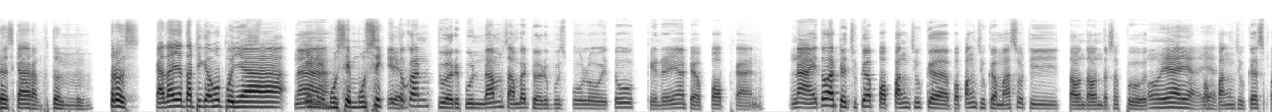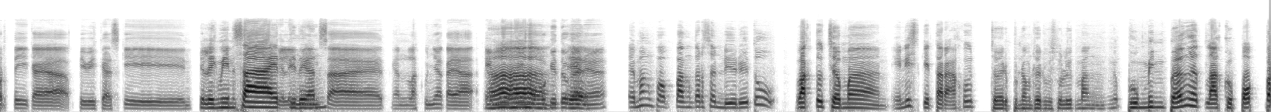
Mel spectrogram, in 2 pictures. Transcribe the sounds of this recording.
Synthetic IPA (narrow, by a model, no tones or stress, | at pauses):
dasə̥kaɾaŋbə̥t̪ʊlbət̪ʊlt̪əɾʊs | kat̪aɲat̪adiɡaʔmupuɲanainimusɪmːusɪk̚it̪ukand̥uaɾib̥unamsampɛd̥uaɾibusə̥pulʊhit̪uɡ̥ənəɾaɲaːd̥a̤pɔp̚ka̰nː | ahit̪uad̥a̤d͡ʒuɡ̥a̤pɔpaŋd͡ʒuɡ̥apɔpaŋd͡ʒuɡ̥a̤masʊk̚d̥it̪aʊnt̪aʊnt̪ərsəb̥ʊt̪ojajajɔapaŋd͡ʒuɡ̥a̤sə̥pərt̪ikajaʔpiwɪhɡ̥askɪnkilɪŋinsaɪt̪lɡit̪ukansajt̪̚ŋanlaɡ̥uɲakajaʔeamuɡ̥it̪ukanja | emaŋpopaŋt̪ərsəndiɾiːt̪u | wak̚t̪u̥d͡ʒ̥a̤maninisə̥kit̪aɾakud̥aɾib̥unamdaɾibusəpulumaŋb̥umɪŋb̥aŋət̪̚laɡ̥upɔp̚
